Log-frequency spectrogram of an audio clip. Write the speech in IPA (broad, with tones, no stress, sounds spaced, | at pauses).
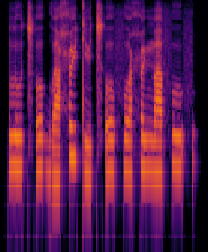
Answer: l u˧ t͡sʼ o˧ ɡʷ a˩ ħ y˥ t y˩ t͡sʼ o˧ f o˧ ħ y˧ m a˧ f u˥ f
